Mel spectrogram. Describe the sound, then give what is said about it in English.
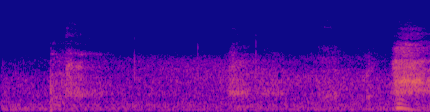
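Heavy breaths rush into a microphone in slow, irregular bursts, the last one loudest, with no talking in between. “You can hear me breathing very clearly.”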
